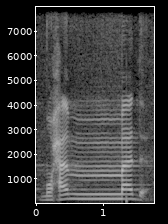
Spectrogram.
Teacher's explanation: ditahan dulu ya memanjang ya durasi ghunnahnya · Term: ghunnah yang Akmal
